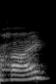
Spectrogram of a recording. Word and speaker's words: High: everyone my name is Star High just like hello um is how you pronounce it and um I uh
